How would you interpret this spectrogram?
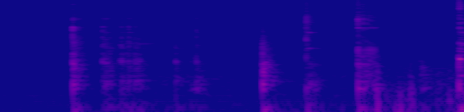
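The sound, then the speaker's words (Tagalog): Dishes in a camp clink and clatter in a run of sharp, bright knocks, about seven irregular bursts over a few seconds, with no voices. “Mga dalaga, kayo munang bahala maghugas ng mga pinggan, ha?”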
